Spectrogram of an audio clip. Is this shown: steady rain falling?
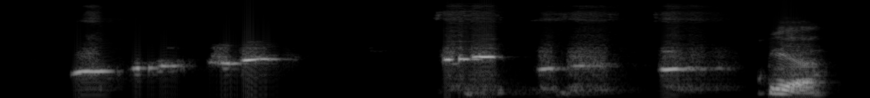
no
